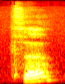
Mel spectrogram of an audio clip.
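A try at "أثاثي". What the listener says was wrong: Donc tu as juste pour la lettre, mais faux pour la voyelle. C'est atha, thi. Voilà, donc atha, thi.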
